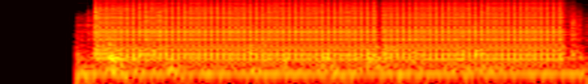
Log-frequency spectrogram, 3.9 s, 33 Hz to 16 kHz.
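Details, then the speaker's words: 22-year-old GE Monogram built-in side-by-side refrigerator: harsh rapid rattling grind, about four clicks a second for three seconds, recurring about every 30 minutes; traced to a defective freezer-to-fridge damper, stripped damper motor gear, fixed by replacing the damper assembly. "That annoying sound you just heard is the sound that was coming from our 22-year-old GE Monogram side-by-side refrigerator."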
